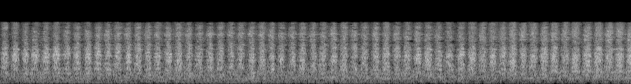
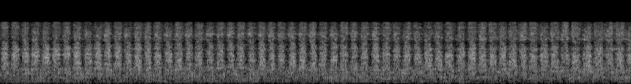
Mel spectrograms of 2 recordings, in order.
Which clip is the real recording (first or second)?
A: first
